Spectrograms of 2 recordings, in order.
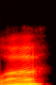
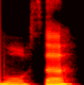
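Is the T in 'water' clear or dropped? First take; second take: dropped; clear. First: The T in the middle is dropped. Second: The T in the middle is clearly pronounced. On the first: The speaker calls it wrong. "I am British" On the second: The speaker calls it right. "normally I try my best"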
